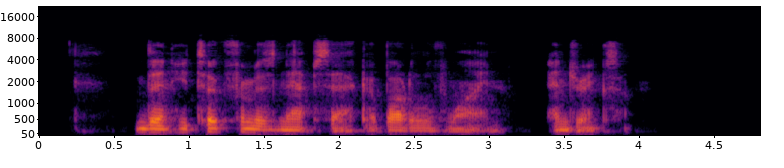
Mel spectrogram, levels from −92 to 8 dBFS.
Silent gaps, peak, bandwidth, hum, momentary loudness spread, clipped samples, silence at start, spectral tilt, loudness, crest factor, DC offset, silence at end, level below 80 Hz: none; -10 dBFS; 7.8 kHz; none; 12 LU; under 0.1%; 0.65 s; -5.5 dB/octave; -31 LUFS; 22 dB; under 0.1%; 0.9 s; -68 dBFS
